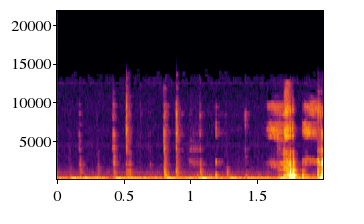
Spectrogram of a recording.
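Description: Typing on a computer keyboard: a quick, irregular run of keystroke clicks over a low hum, with a voice coming in near the end.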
